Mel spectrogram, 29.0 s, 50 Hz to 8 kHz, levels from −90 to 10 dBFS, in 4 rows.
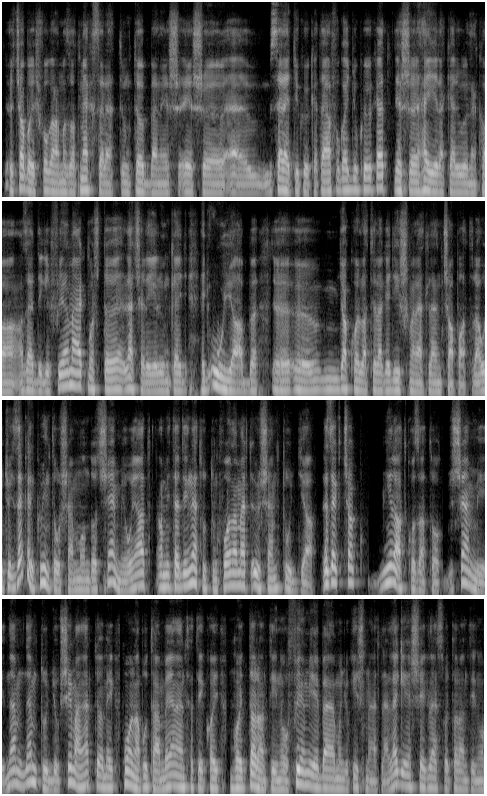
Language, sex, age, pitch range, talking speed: Hungarian, male, 30-49, 100-125 Hz, 135 wpm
